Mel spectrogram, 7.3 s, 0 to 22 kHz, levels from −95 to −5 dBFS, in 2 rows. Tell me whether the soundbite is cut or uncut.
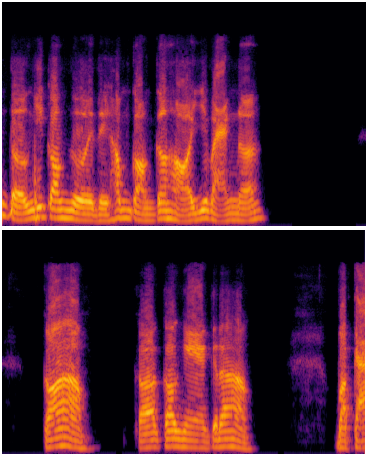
uncut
